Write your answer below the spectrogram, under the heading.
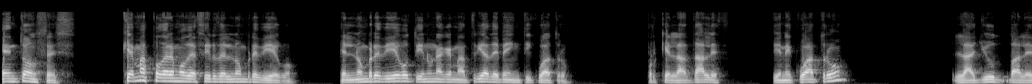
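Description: Lively intonation over a quiet background. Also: man. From Andalusia, Spain. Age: 50s. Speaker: kabbalah teacher. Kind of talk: interview about kabbalah. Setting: video call. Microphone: studio mic.

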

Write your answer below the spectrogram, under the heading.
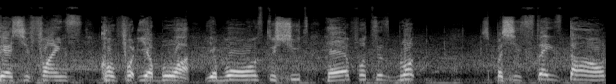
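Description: Over noticeable background noise, a man with a high pitch speaks at a fairly slow pace in a monotone, flat intonation. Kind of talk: football commentary.

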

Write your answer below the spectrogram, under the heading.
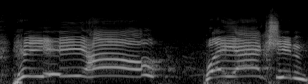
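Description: A man with an American accent raises and projects his voice, his pitch swinging very widely. There is light background noise. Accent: Southern, he denies it. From Texas. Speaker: video game streamer. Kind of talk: casual live-stream gaming commentary. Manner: animated. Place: home room. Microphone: headset.

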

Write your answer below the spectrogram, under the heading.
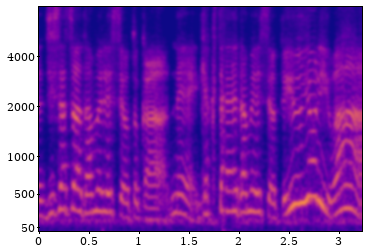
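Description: Against a quiet background, a woman's voice swings very widely in pitch. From Tokyo. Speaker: former TV announcer, NPO leader. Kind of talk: interview answer. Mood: warm, smiling. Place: home room. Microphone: video call.

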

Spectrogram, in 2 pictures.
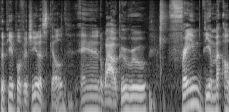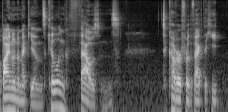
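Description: A man speaking at a fairly slow pace. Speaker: reaction video host. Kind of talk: casual reaction commentary. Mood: amused, laughing. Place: home room. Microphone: studio mic.

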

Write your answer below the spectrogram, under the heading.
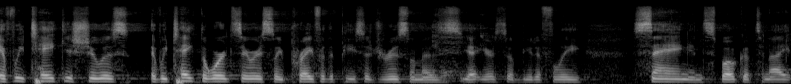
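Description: The delivery moves at a moderate pace. Its intonation is flat and monotone. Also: man. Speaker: pastor. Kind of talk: prayer. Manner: formal. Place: church. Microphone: handheld.

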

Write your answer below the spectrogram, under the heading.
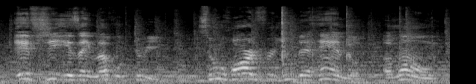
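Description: A man speaks with clear music in the background. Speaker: youtuber. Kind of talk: casual vlog chat. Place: home room. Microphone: phone near.

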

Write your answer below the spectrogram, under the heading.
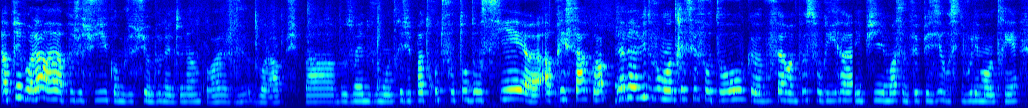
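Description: At a moderate pace with hardly any pauses, a woman speaks at a fairly high pitch with ordinary pitch variation and big swings in loudness over light background noise. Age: 20s. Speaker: beauty YouTuber. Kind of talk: casual vlog. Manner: animated. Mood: cheerful, nostalgic. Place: home room. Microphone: camera far.

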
